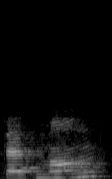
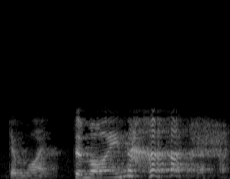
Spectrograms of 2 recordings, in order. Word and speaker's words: Des Moines: which is based in des moines des moines it's hard to pronounce it it's the french name in iowa and which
